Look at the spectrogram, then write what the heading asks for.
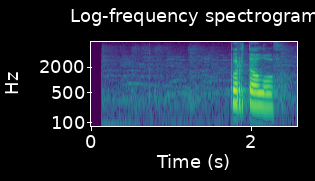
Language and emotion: Russian, neutral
